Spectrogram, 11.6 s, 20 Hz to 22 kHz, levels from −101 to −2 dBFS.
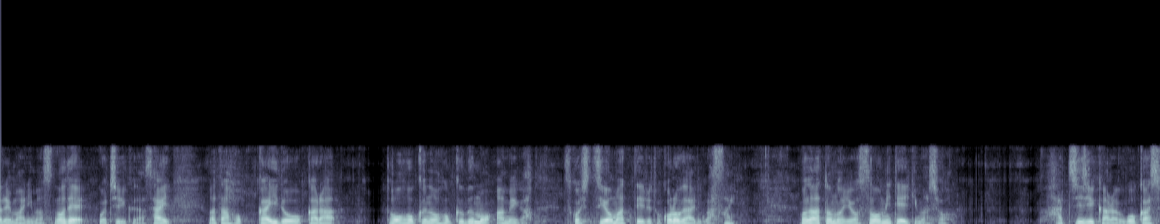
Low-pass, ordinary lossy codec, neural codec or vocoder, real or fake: none; none; codec, 16 kHz, 4.8 kbps, FACodec; fake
